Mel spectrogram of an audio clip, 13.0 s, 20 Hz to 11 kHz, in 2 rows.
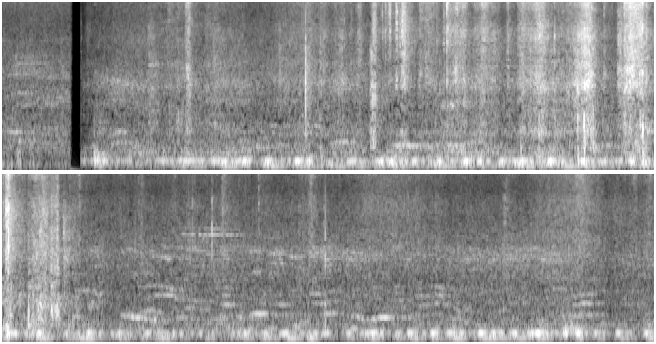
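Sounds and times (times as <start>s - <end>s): steady low hum: 0.8s - 13.0s
handling rustles and clicks: 2.9s - 9.9s.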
